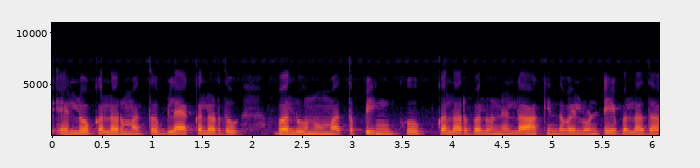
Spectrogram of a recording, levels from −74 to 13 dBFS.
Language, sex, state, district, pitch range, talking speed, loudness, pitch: Kannada, female, Karnataka, Bidar, 200-210 Hz, 175 wpm, -18 LUFS, 205 Hz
